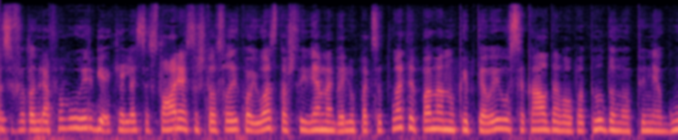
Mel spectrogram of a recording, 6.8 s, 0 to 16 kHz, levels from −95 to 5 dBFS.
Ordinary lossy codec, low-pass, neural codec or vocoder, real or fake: AAC, 48 kbps; 14.4 kHz; codec, 44.1 kHz, 2.6 kbps, SNAC; fake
